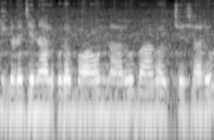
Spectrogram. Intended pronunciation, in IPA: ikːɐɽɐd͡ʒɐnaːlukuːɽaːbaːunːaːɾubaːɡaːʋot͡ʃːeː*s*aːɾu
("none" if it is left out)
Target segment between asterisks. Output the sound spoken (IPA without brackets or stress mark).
ʃ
